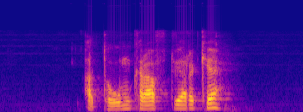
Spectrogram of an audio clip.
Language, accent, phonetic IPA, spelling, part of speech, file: German, Austria, [aˈtoːmkʁaftˌvɛʁkə], Atomkraftwerke, noun, De-at-Atomkraftwerke.ogg
- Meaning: nominative/accusative/genitive plural of Atomkraftwerk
